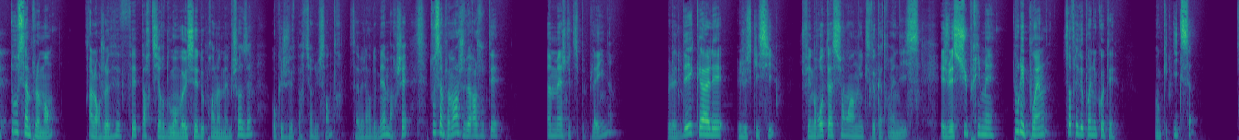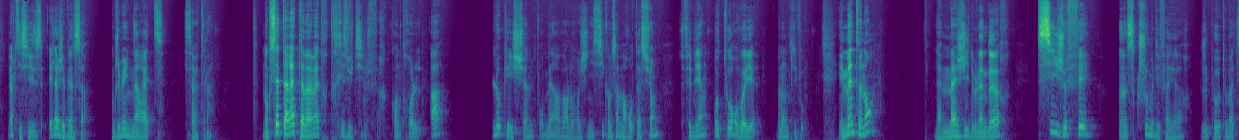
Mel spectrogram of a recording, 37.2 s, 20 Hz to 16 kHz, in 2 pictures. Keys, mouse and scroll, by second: 6.0-10.5 right drag, 6.8 shift+a, 10.0 g, 10.5-11.6 ctrl+drag, 11.6-13.6 right drag, 12.2 r, 13.6 Tab, 13.6-14.9 drag, 15.4 click, 17.4 x, 19.0 Tab, 21.6 g, 22.0 g, 23.0-24.0 right drag, 24.0 ctrl+click, 24.5 ctrl+a, 25.0-30.7 right drag, 29.0-29.6 typing, 29.2 middle click, 30.7 middle click, 31.9 KP_1, 33.2 click, 35.6-37.1 drag.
